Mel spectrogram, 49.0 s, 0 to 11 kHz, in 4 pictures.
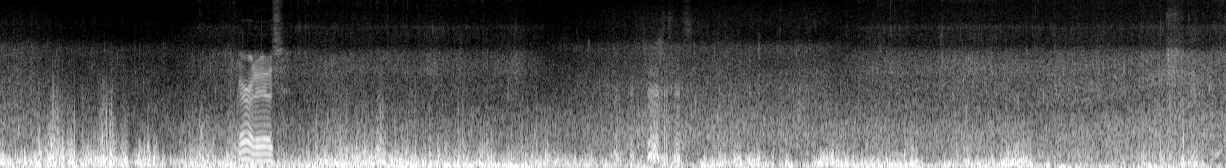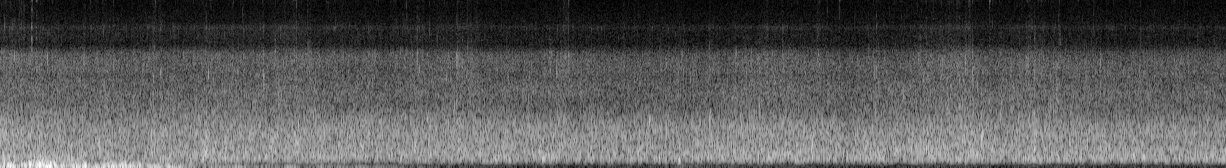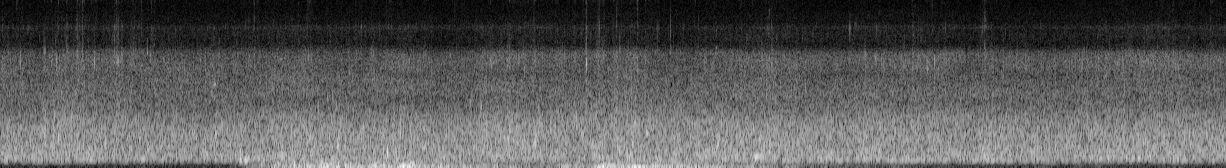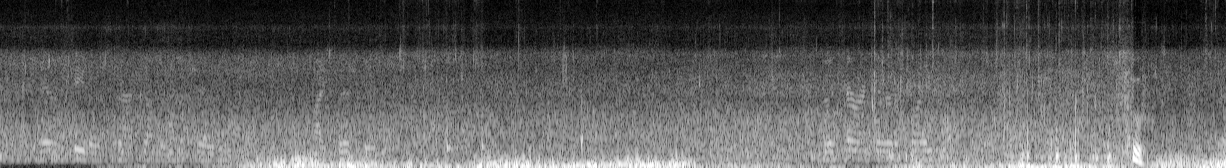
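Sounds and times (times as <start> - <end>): wind buffeting microphone: 0.0 - 16.2, 27.0 - 32.9, 37.6 - 49.0
river rushing over rocks: 9.2 - 39.6.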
